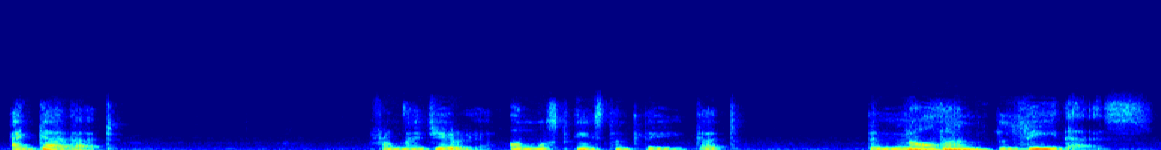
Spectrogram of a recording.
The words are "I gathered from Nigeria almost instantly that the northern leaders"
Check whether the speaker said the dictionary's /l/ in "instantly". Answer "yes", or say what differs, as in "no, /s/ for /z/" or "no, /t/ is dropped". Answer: yes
